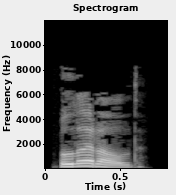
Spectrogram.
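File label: "belittled", British English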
